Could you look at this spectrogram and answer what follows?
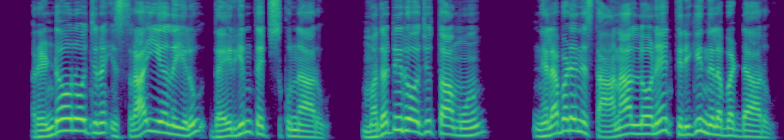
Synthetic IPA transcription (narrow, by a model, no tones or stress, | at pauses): ɾe̞ɳɖoːɾo̞ːd͡ʒunɐʔiʃɾaːje̞ːlijulud̪ɐjɾjɐmt̪e̞t͡ʃːu̥kunːaːɾu | mɔd̪ɐʈ̬iɾo̞ːd͡ʒut̪aːmu | nilɐbɐɽinɐst̪ʰa̰ːnaːlːo̞ːne̞ːt̪iɾiɡinilɐbɐɖːaːɾu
